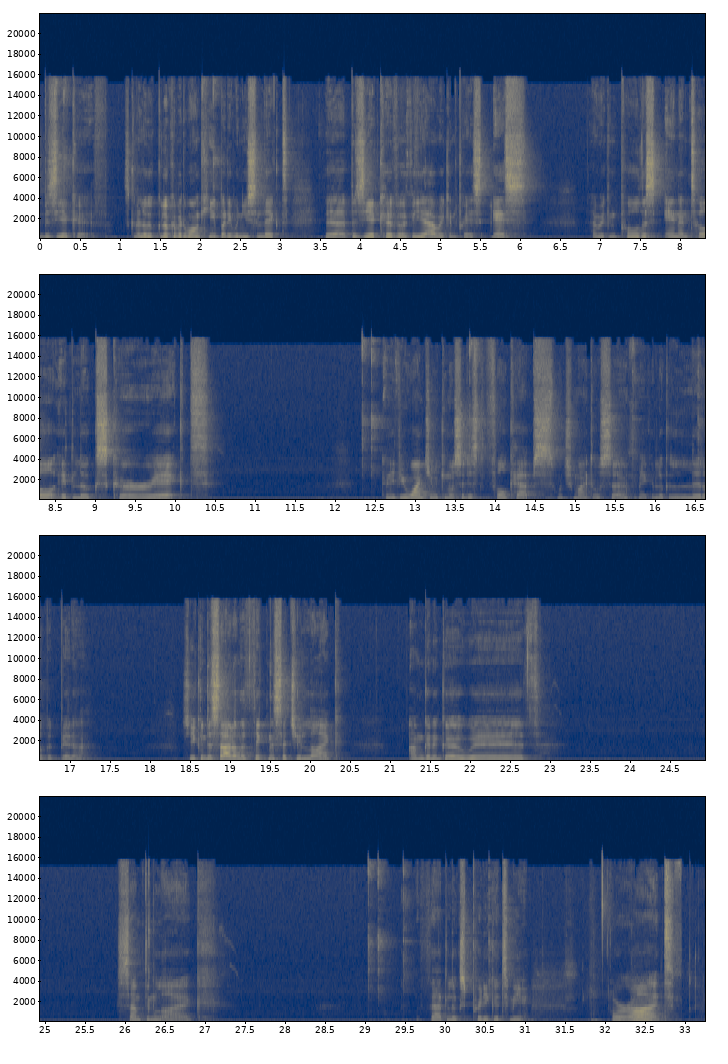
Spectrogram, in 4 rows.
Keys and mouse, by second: 2.3 click, 5.9 s, 13.9 click, 16.1-16.9 drag, 17.3 s, 29.8-31.0 drag.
